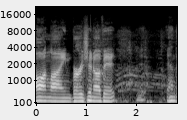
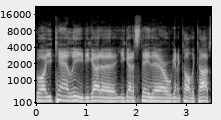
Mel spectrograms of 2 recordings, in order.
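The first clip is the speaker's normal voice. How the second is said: put-on Boston accent; 3 dB louder than usual. Retelling a phone call with a parking company: imitating a boston accent. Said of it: "The guy answers with a Boston accent".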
